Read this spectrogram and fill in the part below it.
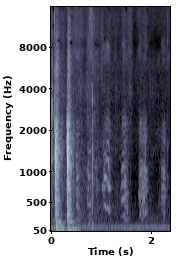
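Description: American Bully puppies make a few close, soft whimpering and pattering sounds: two louder yelps at the start, then a string of quieter, fainter squeaks and shuffles over a low steady hum.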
